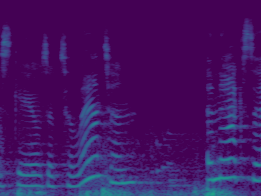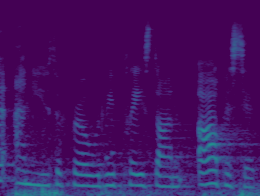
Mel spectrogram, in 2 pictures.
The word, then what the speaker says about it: Euthyphro: It's Euthyphro. If we were to place the 7 sages on the scales of Talanton, Anaxa and Euthyphro would be placed on opposite sides to achieve balance.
